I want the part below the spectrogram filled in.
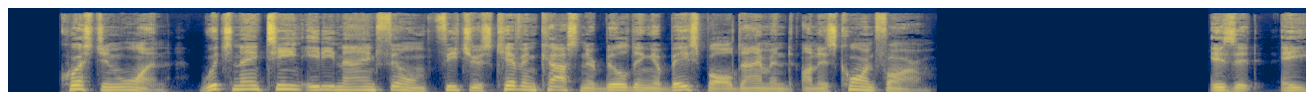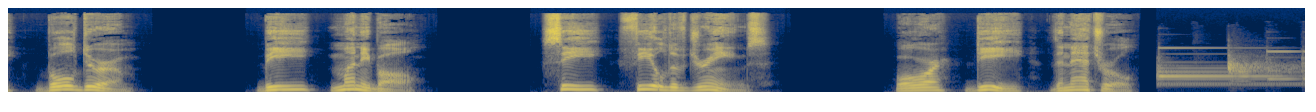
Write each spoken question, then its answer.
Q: Which 1989 film features Kevin Costner building a baseball diamond on his corn farm?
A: The answer is C. Field of Dreams.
